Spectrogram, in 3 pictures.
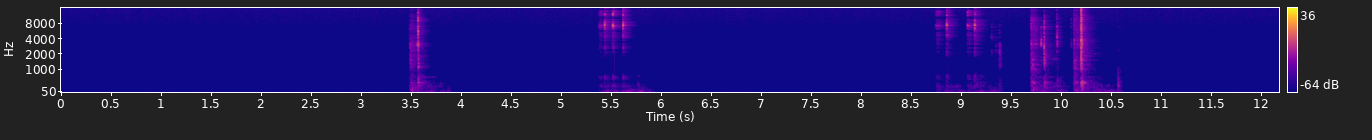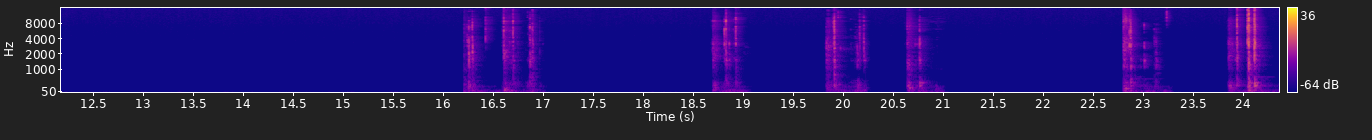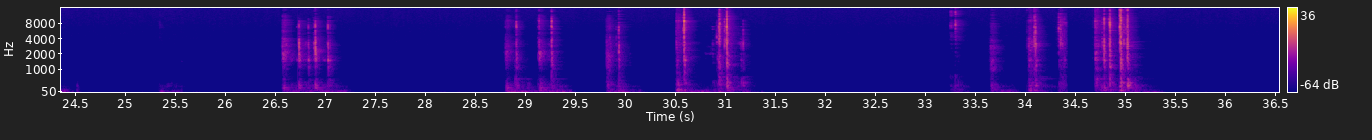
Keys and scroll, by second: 3.4 alt+F7, 9.6 alt+Return, 16.2 ctrl+alt+m, 22.8 F6, 23.8 Down, 26.5 ctrl+shift+Up, 30.5 ctrl+alt+n, 34.0 shift+F6, 34.7 Delete.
